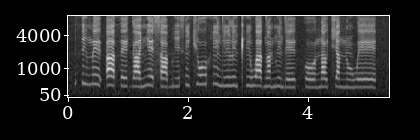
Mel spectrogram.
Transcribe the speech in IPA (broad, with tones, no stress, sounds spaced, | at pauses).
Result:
θ i˦˨ m e˦˨ ɪ̯ ʔ ä˦˨ θ e˨ ɡ ä˨ ɲ e˦˨ s ä˨ b i˨ s ĩ˦˨ t͡ɕ o˦ ʊ̯ h ĩ˦˨ d ĩ˦ l ĩ˦˨ kʰ ĩ˦ w ä˦˨ d ã˦˨ b ĩ˦˨ d e˨ ɪ̯ k o˨ ʊ̯ n a˦˨ ʊ̯ t͡ɕ ä˦˨ n ũ˨ w e˦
